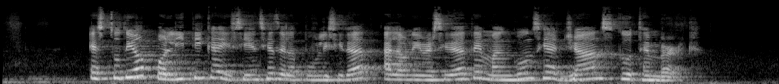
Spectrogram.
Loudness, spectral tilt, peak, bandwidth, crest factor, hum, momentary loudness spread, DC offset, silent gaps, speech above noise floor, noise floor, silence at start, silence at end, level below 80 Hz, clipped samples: -17 LUFS; -3.5 dB/octave; -2 dBFS; 15 kHz; 16 dB; none; 6 LU; under 0.1%; none; 32 dB; -49 dBFS; 0.05 s; 0.65 s; -48 dBFS; under 0.1%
